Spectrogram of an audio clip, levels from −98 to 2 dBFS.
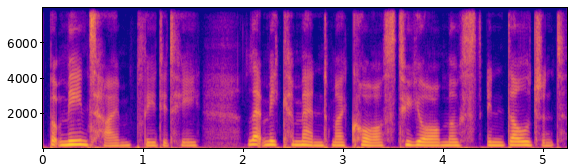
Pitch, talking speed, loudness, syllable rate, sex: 185 Hz, 150 wpm, -20 LUFS, 4.4 syllables/s, female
